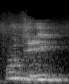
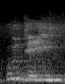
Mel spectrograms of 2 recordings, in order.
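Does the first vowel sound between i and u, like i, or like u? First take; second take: between; between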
